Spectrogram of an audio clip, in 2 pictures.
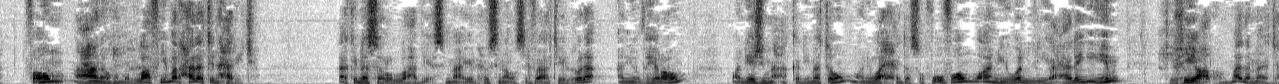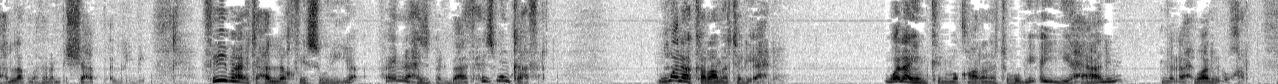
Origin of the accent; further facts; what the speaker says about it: Saudi Arabia; في بلد الثاني الدوحة مع اعتزازي العظيم وإجلال الكبير لبلدي الأم ووطني الغالي المملكة العربية السعودية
